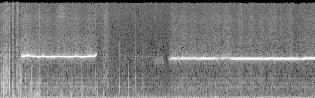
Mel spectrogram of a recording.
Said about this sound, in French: Quand j'étais enfant, je croyais qu'en sifflant et en frottant les mains l'une contre l'autre, c'était censé faire danser les aurores.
